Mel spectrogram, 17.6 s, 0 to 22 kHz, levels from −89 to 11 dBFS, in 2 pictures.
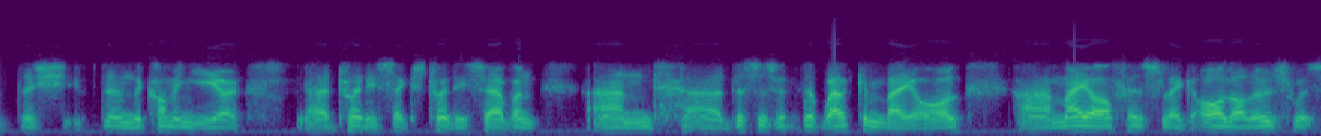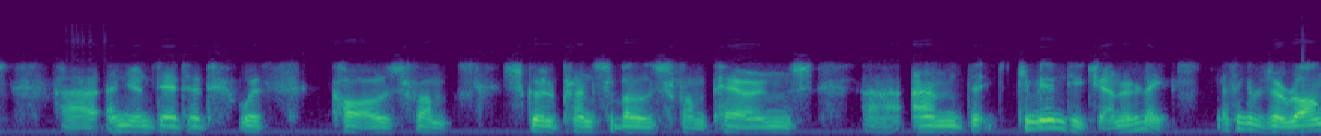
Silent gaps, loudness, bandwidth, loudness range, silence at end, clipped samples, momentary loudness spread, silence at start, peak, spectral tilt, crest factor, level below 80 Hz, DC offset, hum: none; -26 LUFS; 4.6 kHz; 4 LU; 0 s; under 0.1%; 12 LU; 0.15 s; -6 dBFS; -7 dB/octave; 20 dB; -78 dBFS; under 0.1%; none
